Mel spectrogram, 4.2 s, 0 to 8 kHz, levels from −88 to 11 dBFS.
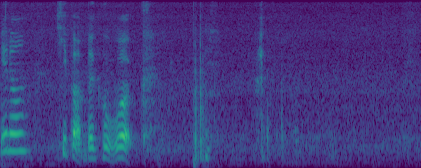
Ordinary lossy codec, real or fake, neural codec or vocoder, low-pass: none; real; none; none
